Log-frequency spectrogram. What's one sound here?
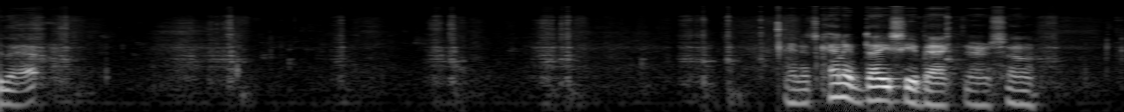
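A chisel scrapes and shaves wood in short strokes.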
